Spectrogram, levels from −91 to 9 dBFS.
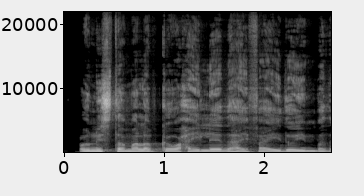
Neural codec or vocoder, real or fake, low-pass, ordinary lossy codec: none; real; none; none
